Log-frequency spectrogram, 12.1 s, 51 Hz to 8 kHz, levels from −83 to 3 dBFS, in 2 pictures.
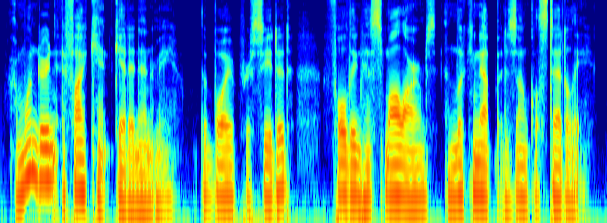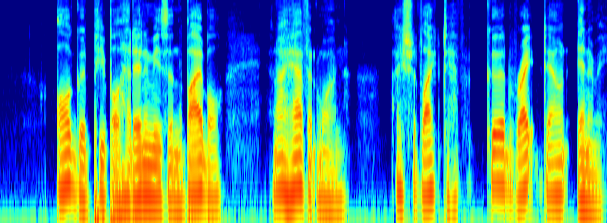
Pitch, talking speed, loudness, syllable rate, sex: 95 Hz, 215 wpm, -20 LUFS, 6.6 syllables/s, male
